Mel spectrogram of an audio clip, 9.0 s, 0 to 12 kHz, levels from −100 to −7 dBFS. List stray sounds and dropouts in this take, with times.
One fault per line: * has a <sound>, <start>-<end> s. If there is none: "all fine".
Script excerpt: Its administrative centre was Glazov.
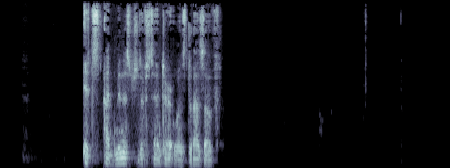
all fine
